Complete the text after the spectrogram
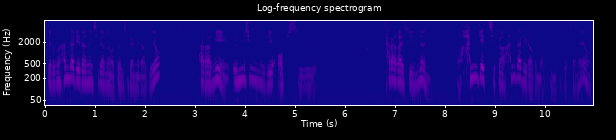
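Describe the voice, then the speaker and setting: A man's voice: a little high, big pitch swings, normal speed. A man preaching a midweek sermon in a church, conversational, asking the congregation questions and answering them himself. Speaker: pastor. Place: church sanctuary.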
